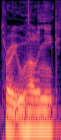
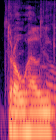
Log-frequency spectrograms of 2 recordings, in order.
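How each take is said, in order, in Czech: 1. Prostřední slabika se říká celá, se zvukem j. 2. Prostřední slabika je zredukovaná, bez zvuku j.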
